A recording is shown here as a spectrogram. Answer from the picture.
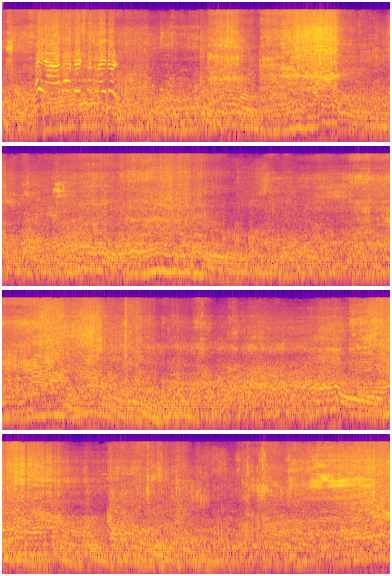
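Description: Several small dirt-bike engines revving and accelerating, their pitch climbing and dropping again and again as the bikes race. Voices are mixed in.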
